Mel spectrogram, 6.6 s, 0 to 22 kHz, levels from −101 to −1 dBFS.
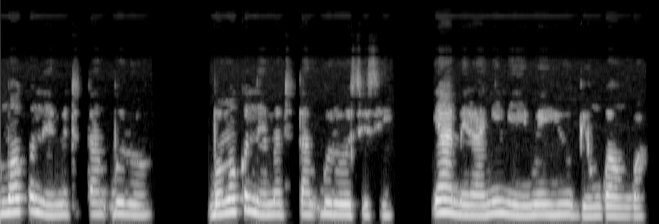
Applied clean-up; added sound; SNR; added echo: none; none; none; none.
